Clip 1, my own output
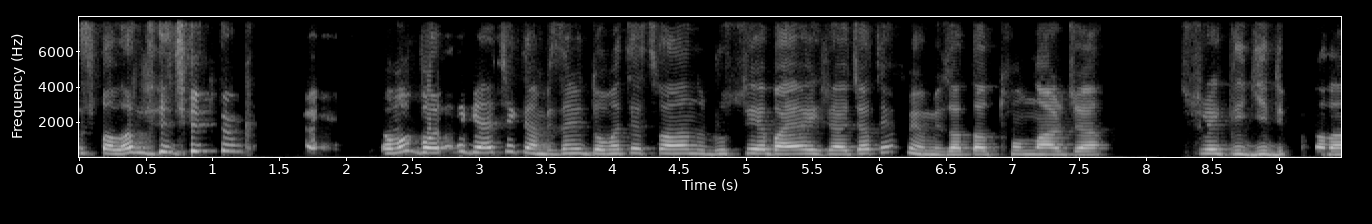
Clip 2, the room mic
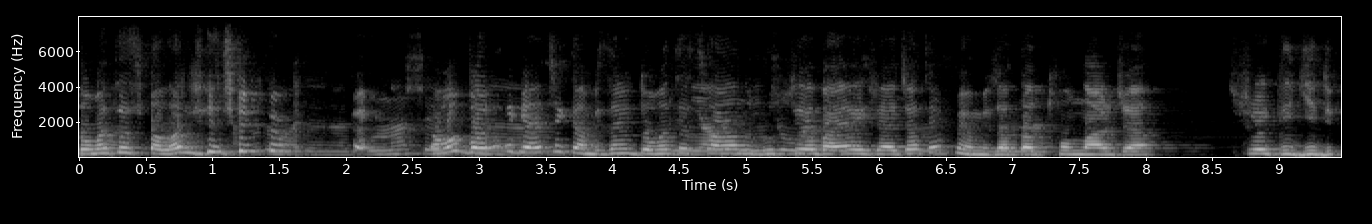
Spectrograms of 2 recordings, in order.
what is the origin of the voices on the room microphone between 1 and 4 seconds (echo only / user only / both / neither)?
both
